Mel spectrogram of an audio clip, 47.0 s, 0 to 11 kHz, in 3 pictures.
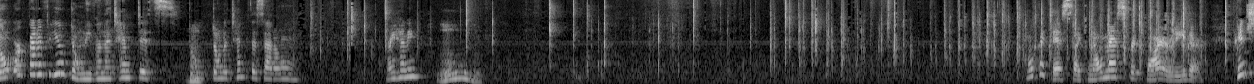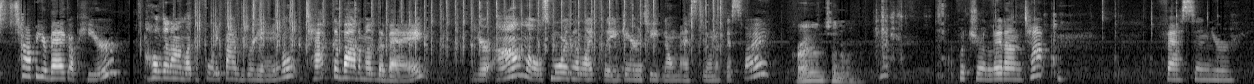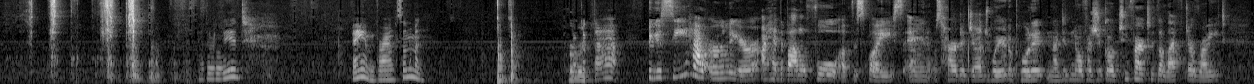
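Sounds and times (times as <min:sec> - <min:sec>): plastic bag crinkling: 0:07.9 - 0:13.0.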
